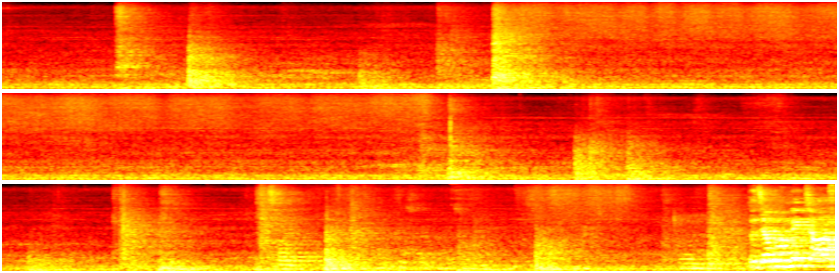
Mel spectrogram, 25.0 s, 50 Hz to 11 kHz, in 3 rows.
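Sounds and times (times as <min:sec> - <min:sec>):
duster wiping chalkboard: 0:04.4 - 0:12.9, 0:21.3 - 0:23.2.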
